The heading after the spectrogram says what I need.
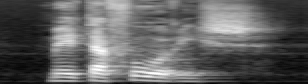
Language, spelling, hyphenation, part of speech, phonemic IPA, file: Dutch, metaforisch, me‧ta‧fo‧risch, adjective, /ˌmeː.taːˈfoː.ris/, Nl-metaforisch.ogg
- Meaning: metaphoric, metaphorical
